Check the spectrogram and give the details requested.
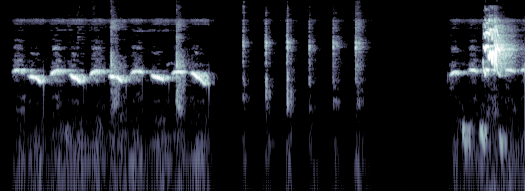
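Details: Nias hill myna whistling to provoke idle birds into song: about eight clear, falling whistled notes in quick succession, then a series of dry clicks and a final loud, harsh burst.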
